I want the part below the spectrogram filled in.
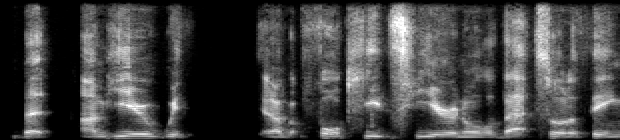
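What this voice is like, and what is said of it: Mellowed Australian accent. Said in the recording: “the Australian accent is kind of stuck... Mellowed somewhat”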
